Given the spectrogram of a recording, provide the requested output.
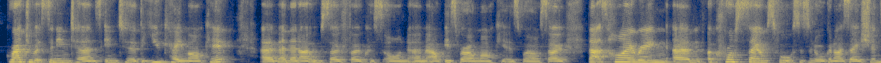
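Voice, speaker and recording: A woman's voice: lowish voice, pushed and bright. A woman recruiter introducing herself on a video call, with many "um"s. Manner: many "um"s, friendly. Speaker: graduate recruiter. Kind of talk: webinar introduction. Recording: echoey room.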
